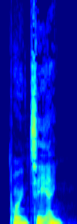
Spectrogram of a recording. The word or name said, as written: pointering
